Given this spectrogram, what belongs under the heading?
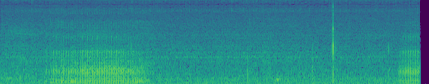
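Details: A sleeping pug dog snoring: a buzzing, fluttering snore, a quieter out-breath, then the start of another snore.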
